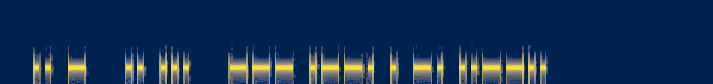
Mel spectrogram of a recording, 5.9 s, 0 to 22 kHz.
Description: Morse code, heard as a keyed tone, about 25 wpm, 700 Hz. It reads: IT IS OPEN?
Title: Sentences from Top 300 Words 25wpm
